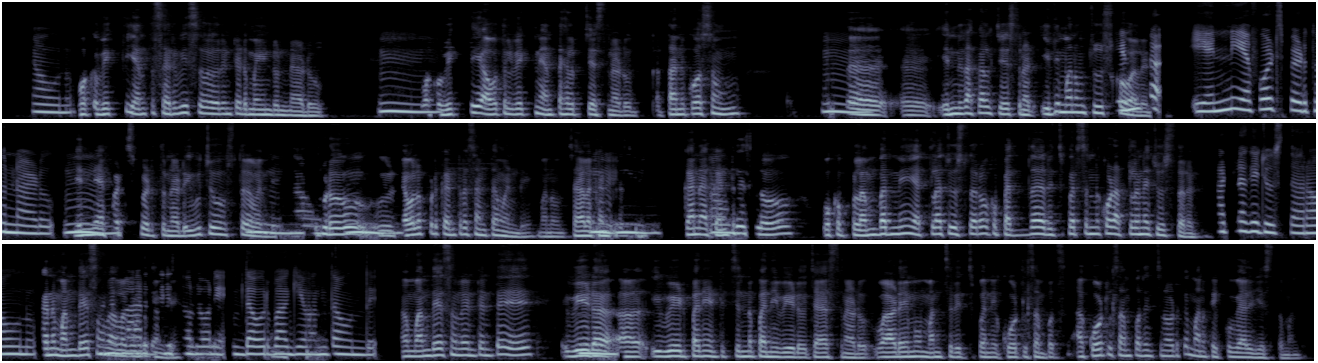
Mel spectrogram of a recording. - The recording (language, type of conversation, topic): Telugu, podcast, మీకు ఎప్పటికీ ఇష్టమైన సినిమా పాట గురించి ఒక కథ చెప్పగలరా?
- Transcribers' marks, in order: in English: "సర్వీస్ ఓరియెంటెడ్"; in English: "హెల్ప్"; in English: "ఎఫర్ట్స్"; in English: "ఎఫర్ట్స్"; in English: "డెవలప్పుడ్"; other background noise; in English: "కంట్రీస్‌ని"; in English: "కంట్రీస్‌లో"; in English: "ప్లంబర్‌ని"; in English: "రిచ్ పర్సన్‌ని"; in English: "రిచ్"; in English: "వాల్యూ"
